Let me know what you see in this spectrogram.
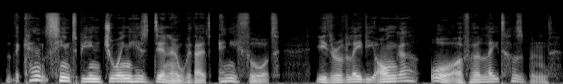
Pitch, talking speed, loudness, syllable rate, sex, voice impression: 115 Hz, 225 wpm, -18 LUFS, 6.0 syllables/s, male, masculine, adult-like, fluent, sincere, friendly, slightly lively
